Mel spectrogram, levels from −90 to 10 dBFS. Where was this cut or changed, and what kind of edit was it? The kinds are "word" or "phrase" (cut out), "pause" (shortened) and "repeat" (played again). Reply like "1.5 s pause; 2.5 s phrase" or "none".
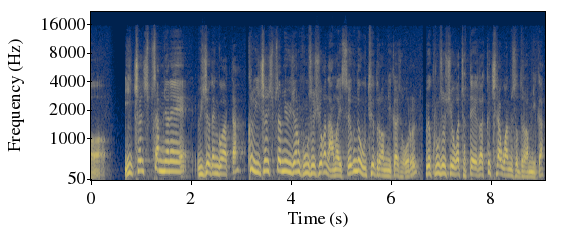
3.1 s pause; 6.6 s pause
